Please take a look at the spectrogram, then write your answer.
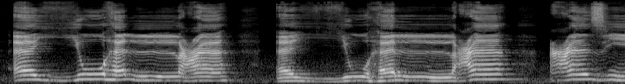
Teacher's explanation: ain ni duduknya di tengah-tengah kerongkong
